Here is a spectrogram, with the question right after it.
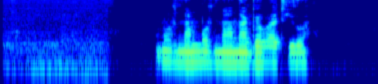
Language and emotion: Russian, neutral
